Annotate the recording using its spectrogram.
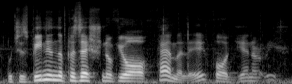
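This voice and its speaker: An actor playing an earnest, courteous country doctor in a radio drama, with polite, formal speech. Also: male voice, on the high side, animated, fast talker, heavy background noise, natural voice. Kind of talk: classic radio drama acting.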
